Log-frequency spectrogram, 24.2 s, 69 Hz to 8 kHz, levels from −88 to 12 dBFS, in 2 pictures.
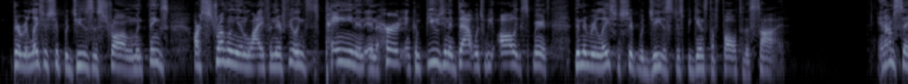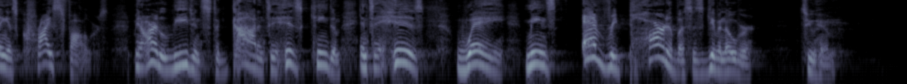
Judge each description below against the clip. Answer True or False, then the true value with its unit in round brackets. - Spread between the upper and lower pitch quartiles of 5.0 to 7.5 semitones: False (4.1 semitones)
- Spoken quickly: False (170 wpm)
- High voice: True (195 Hz)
